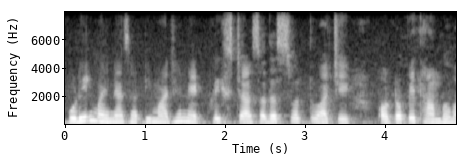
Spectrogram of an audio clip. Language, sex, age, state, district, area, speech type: Marathi, female, 18-30, Maharashtra, Nagpur, urban, read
